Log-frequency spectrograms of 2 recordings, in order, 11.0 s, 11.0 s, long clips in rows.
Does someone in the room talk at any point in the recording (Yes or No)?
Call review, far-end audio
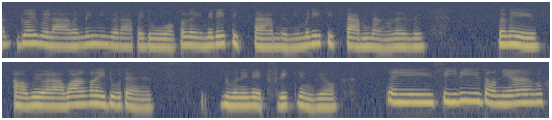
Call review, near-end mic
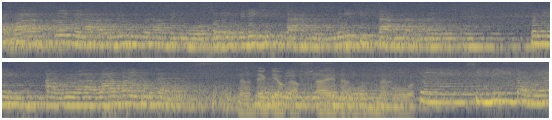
Yes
